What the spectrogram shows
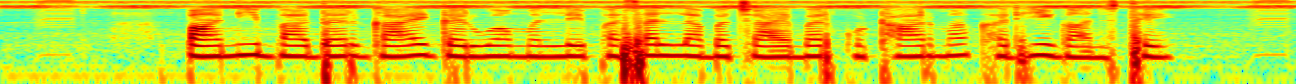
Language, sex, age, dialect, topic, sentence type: Chhattisgarhi, female, 18-24, Central, agriculture, statement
